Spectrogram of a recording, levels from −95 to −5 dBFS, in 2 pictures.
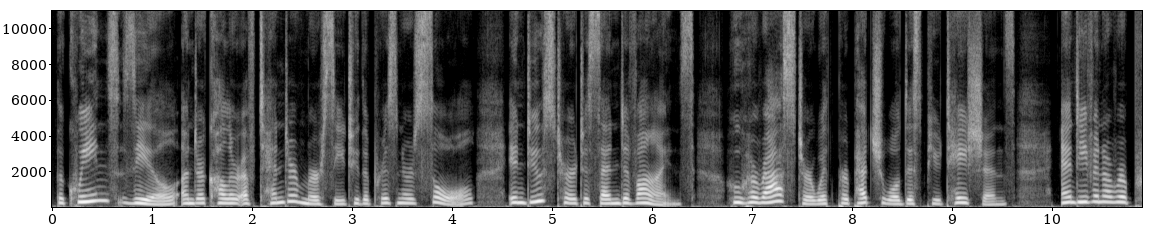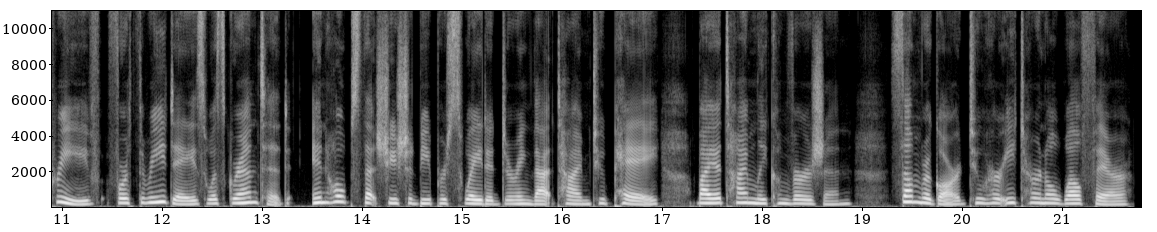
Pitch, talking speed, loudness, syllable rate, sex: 235 Hz, 150 wpm, -18 LUFS, 4.6 syllables/s, female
